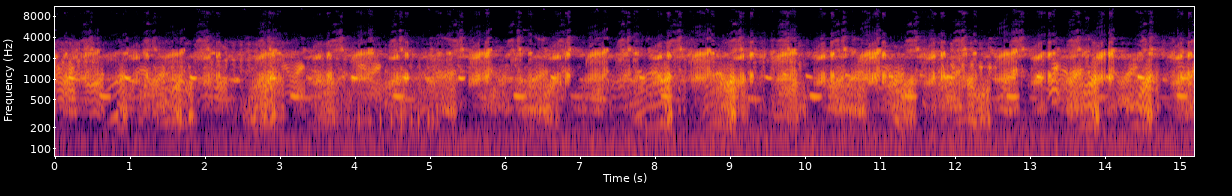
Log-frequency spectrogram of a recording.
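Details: Many frogs croaking together, rapid pulsed rattles repeating in waves roughly every second, with occasional short tonal chirps threaded among the dense chorus.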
